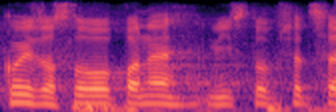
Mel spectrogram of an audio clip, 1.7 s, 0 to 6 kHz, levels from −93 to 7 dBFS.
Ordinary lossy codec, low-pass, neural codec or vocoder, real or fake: Opus, 32 kbps; 5.4 kHz; none; real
